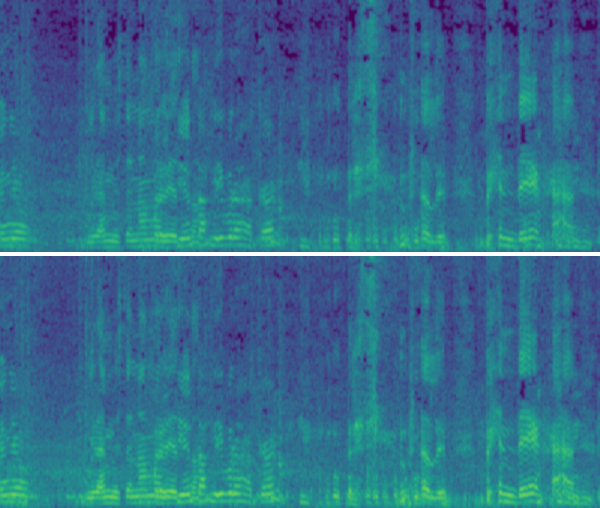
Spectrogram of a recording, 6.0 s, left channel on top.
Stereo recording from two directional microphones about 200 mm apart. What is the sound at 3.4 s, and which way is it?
Speech, centre (ahead or behind).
